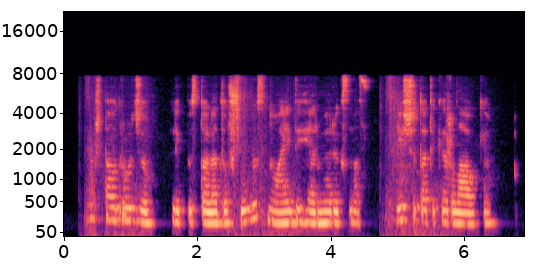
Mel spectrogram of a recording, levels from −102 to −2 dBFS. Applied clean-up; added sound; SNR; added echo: neural separator model SepFormer DNS4.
